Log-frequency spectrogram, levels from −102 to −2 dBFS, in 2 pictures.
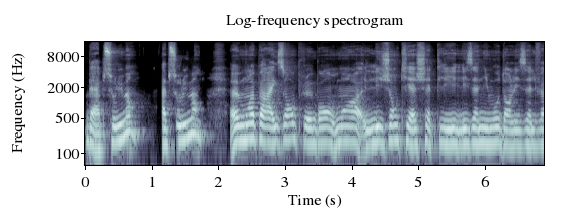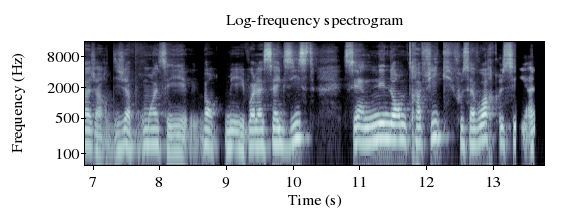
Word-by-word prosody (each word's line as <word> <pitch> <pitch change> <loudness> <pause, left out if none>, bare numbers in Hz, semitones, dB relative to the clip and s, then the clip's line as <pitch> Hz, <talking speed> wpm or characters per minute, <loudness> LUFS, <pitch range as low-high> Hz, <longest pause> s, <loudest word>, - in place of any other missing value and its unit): Ben, 170 -7 +2
absolument, 180 - +3 0.3
absolument. 195 +10 +2 0.4
Heu, - - +5
moi, 190 +2 +4
par 190 -4 +2
exemple, 180 +2 -2
heu, 160 -1 +2
bon, 160 -2 -1
moi, 170 +1 0
les 160 +4 +1
gens 180 +3 -1
qui 180 -2 -3
achètent 155 +2 -2
les 155 -1 +2
les 155 +1 0
animaux 160 +1 +1
dans 150 -2 -2
les 145 +1 -3
élevages, 145 -1 -2
alors - - -8
déjà 135 +3 -5
pour 135 +2 -13
moi, 155 0 -3
c'est 120 -6 -6 0.2
bon 155 -2 -3 0.2
mais 140 0 -3
voilà, 150 +1 -1
ça 150 +2 +5
existe. 190 +8 +2 0.4
C'est 170 +1 0
un 170 +2 +2
énorme 195 -2 +4
trafic. 205 +6 -4
Faut - - -10
savoir 160 +6 +1
que 165 - -6
c'est 165 +1 +1 0.2
un - - -3
des 145 - -2
165 Hz, 175 wpm, -23 LUFS, 150-180 Hz, 0.4 s, Heu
